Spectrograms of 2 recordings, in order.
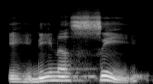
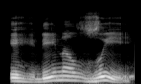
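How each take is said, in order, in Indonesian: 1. Kata ini diawali bunyi s biasa. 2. Kata ini diawali bunyi z. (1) "memakai huruf sin" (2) "memakai zo"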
